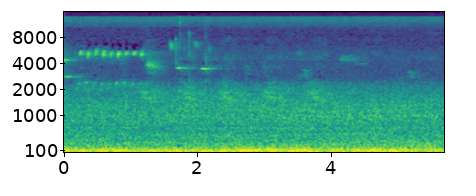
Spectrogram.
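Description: Birds sing outdoors on a beautiful day after rain the night before: a quick run of high, repeated chirps opens, followed by a few scattered calls, all fairly faint over a steady background hiss.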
